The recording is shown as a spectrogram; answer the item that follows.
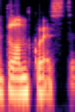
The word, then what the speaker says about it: Blomqvist: That's a great question because honestly, I don't even pronounce it correctly myself. So obviously, that's not a good start. I just say Blomqvist. In Sweden, they're a bit more flair to it.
